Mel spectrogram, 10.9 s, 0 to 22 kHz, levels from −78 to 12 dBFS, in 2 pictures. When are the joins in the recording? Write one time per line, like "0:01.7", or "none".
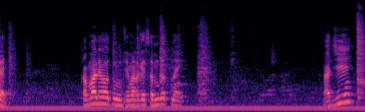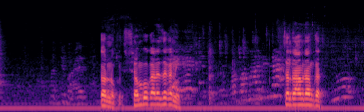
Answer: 0:07.0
